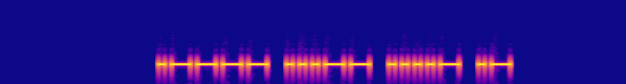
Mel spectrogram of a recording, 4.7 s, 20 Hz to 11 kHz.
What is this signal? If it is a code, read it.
Morse code, heard as a keyed tone, about 25 wpm, 700 Hz. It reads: 134A
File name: practice / 25wpm / Four Letter-Number Combinations - 25wpm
